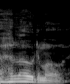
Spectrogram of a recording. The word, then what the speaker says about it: Holodomor: The Holodomor, Holodomor.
